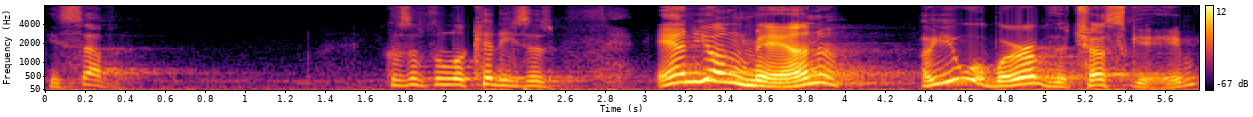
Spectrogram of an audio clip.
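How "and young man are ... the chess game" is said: loud, vintage broadcast-announcer voice. Retelling the announcer asking a seven-year-old about the chess game, announcer voice. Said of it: "who they all used to talk like this".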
